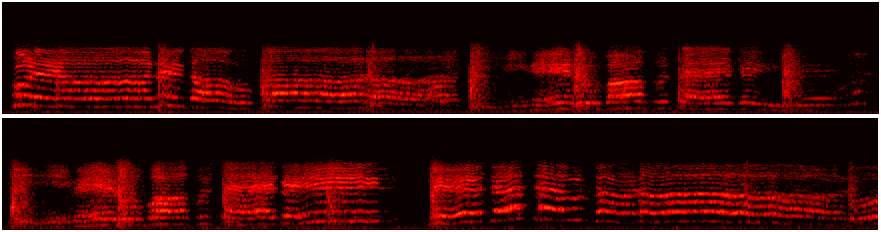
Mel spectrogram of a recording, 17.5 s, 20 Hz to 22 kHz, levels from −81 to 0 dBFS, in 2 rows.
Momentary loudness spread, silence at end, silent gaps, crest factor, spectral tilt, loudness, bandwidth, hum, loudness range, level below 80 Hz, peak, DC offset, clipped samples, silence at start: 12 LU; 0 s; none; 16 dB; -2 dB/octave; -47 LUFS; 17 kHz; none; 5 LU; -86 dBFS; -34 dBFS; under 0.1%; under 0.1%; 0 s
